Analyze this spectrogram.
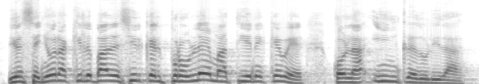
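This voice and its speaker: A man's voice: sits high, normal speed, lo-fi sound. A male pastor preaching an earnest sermon in church, building to emphatic raised passages and calling his listeners dear brother.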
